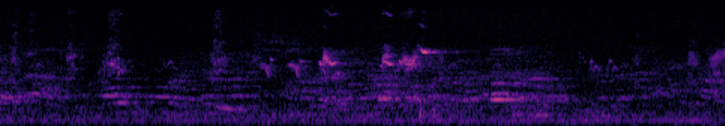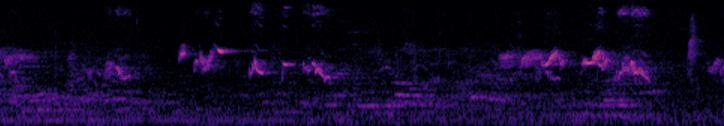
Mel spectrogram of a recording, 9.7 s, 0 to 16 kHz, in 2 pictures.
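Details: Red-whiskered bulbul, a decoy bird singing during trapping on 16 October 2016: short warbled, chirpy phrases in bursts of a second or so, repeated irregularly, with a low hum and men talking quietly in the background.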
